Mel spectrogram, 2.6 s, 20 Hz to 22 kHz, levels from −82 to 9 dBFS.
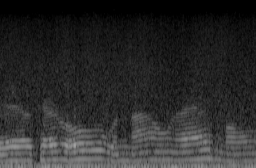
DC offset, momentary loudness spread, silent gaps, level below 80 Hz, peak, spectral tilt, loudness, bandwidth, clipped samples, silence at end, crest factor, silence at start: under 0.1%; 6 LU; none; -40 dBFS; -18 dBFS; -5.5 dB/octave; -37 LUFS; 18 kHz; under 0.1%; 0 s; 16 dB; 0 s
